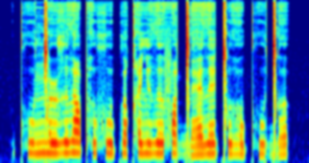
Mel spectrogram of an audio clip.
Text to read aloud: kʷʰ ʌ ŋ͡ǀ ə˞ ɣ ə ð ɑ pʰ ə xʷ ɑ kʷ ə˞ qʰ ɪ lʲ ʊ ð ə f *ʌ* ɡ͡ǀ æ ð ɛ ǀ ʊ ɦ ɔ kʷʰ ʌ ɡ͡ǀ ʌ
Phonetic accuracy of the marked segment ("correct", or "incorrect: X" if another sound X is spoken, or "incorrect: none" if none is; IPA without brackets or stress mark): incorrect: ɑ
